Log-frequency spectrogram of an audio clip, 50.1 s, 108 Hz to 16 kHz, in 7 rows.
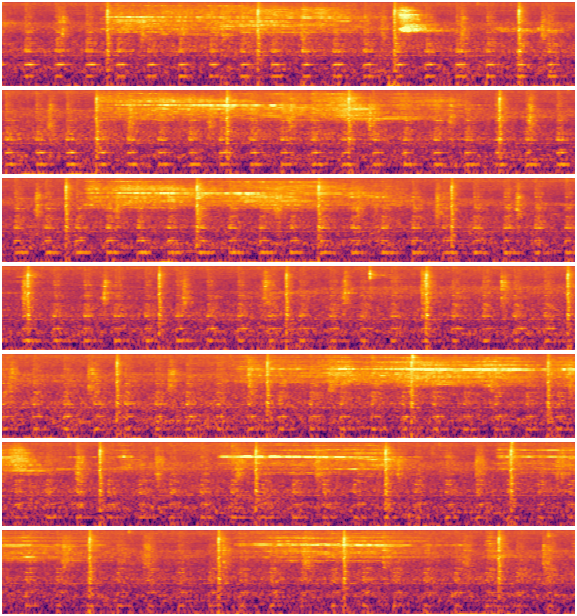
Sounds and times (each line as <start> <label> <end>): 5.7 clock 50.1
